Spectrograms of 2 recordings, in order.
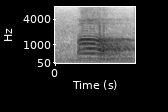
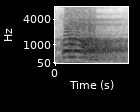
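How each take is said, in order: First: Only the tongue moves; lips stay relaxed. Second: The jaw and lips push forward, rounding it. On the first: The speaker calls it right. "pastikan terlebih dahulu pangkal lidah kita telah menggapai ke langit-langit lunak" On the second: The speaker calls it wrong. "terjadi rahang yang maju, kemudian mulut pun maju"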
